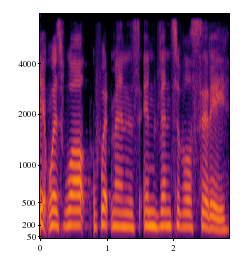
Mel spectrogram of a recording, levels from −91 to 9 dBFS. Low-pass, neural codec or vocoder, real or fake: 7.2 kHz; codec, 16 kHz, 4 kbps, X-Codec, HuBERT features, trained on general audio; fake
